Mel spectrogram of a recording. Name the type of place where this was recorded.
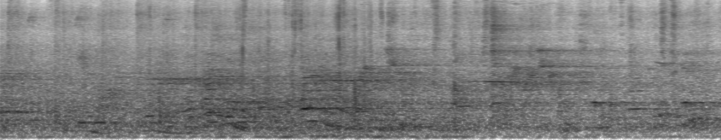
subway station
